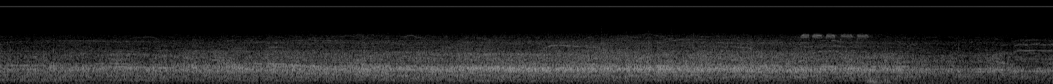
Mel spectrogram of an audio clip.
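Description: Stadium crowd noise from the terraces of a football match, swelling over the first several seconds and easing toward the end. A few short high pips sound about eight seconds in.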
